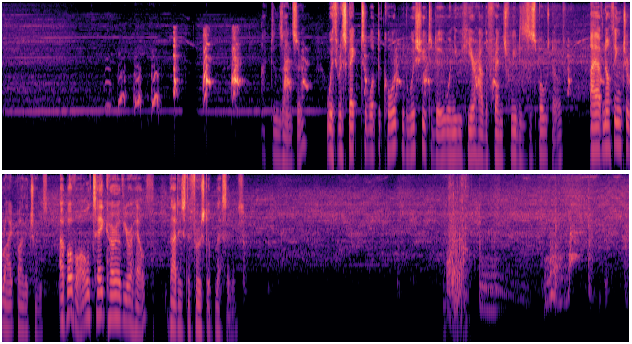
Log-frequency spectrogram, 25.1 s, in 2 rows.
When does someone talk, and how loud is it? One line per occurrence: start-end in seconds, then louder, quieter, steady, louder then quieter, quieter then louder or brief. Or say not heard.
5.2-17.4 steady.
